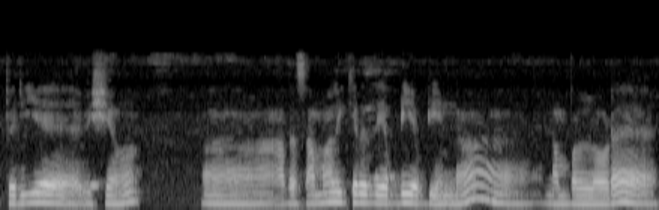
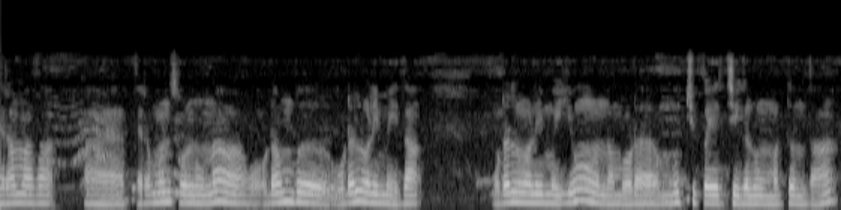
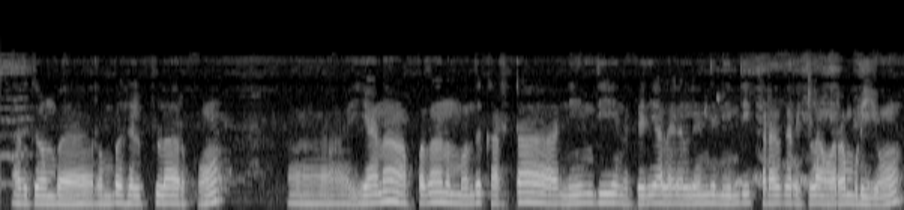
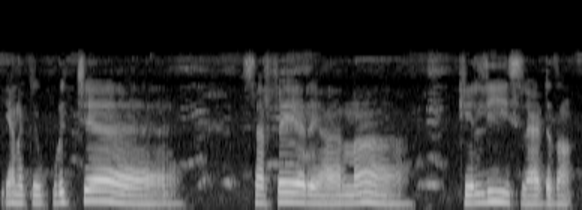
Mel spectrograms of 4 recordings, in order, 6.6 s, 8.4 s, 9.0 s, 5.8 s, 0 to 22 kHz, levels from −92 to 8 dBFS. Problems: background conversations at intervals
